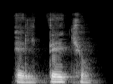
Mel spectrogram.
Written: El techo

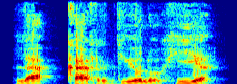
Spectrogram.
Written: La cardiologia

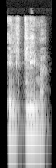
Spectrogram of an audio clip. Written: El clima

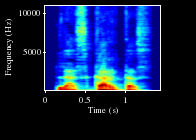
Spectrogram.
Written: Las cartas

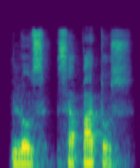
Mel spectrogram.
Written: Los zapatos

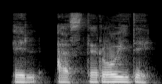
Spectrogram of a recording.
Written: El asteroide

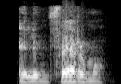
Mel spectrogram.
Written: El enfermo

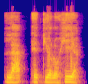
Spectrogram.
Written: La etiologia

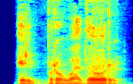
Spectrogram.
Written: El probador

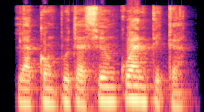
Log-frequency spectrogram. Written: La computacion cuantica

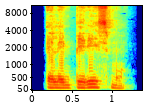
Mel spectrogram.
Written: El empirismo

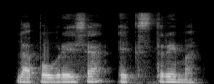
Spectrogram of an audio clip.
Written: La pobreza extrema

